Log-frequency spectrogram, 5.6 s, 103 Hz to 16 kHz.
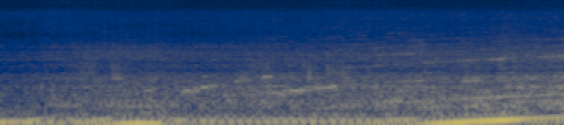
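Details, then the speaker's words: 1982 Ford Mustang GT on a slow roll after rear axle work for suspected bent axle; thin whine rising in pitch with speed over a low rumble, rear differential gears still whining, but the earlier bouncing noise seems gone. "You can hear those those rear gears are still whining a little bit. But I'm not hearing that we've had lately."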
